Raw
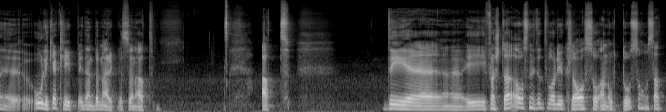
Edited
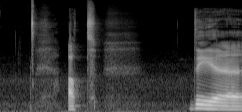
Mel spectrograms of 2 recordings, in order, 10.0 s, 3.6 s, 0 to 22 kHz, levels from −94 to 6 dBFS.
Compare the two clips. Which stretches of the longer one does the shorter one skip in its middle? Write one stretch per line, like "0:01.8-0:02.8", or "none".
none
